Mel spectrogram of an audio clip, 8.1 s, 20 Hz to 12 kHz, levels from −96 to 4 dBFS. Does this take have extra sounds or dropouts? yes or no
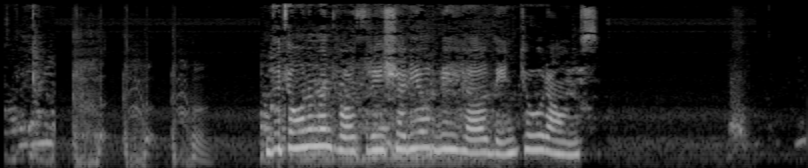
yes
